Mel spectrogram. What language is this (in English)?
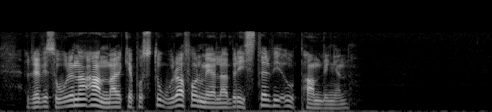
Swedish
